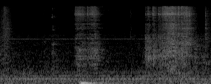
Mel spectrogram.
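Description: A person shifting position on a carpeted floor: a dull thump just under a second in, then a short rustling scuff of clothing and body.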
